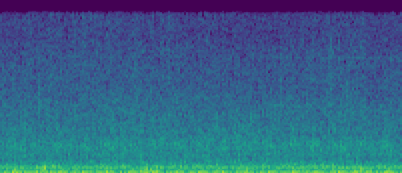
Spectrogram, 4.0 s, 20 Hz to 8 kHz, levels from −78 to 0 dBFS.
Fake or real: real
